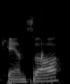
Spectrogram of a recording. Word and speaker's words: Kansas: That's actually pronounced Kansas, like the other state.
